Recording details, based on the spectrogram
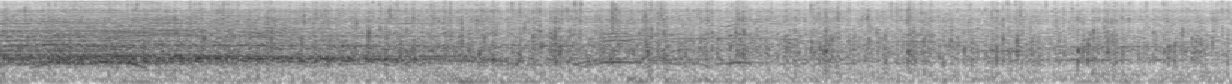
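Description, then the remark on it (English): A crowd applauds Governor Jennifer Granholm as she is acknowledged, a dense, sustained wash of clapping that stays loud throughout with only a slight easing toward the end, and faint cheering mixed in. “Please give Jennifer Granholm a big round of applause.”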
